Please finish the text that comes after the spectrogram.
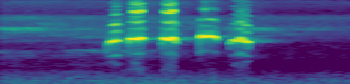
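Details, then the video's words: Sooty-headed bulbul singing a short phrase of five bright, clear liquid notes in quick succession, fairly even in pitch, against a quiet background. "Burung Kutilang Ropel Super Gacor"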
